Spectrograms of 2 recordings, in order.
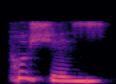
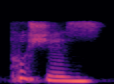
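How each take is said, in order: The two takes are said the same way.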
